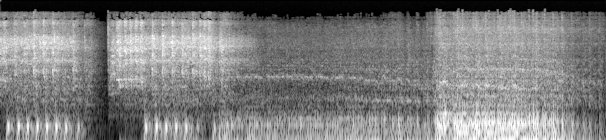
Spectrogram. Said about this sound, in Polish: I nie mogę się doczekać, aż mi pojadę, ponieważ będzie to pierwszy raz na torze w Poznaniu na tym motocyklu po moim wyjeździe do Hiszpanii.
